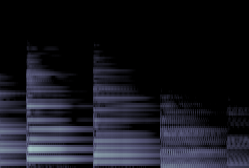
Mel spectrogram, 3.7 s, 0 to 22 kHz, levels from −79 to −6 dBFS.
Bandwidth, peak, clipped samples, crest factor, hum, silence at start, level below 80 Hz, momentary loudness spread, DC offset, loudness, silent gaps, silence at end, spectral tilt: 8.2 kHz; -20 dBFS; under 0.1%; 18 dB; none; 0 s; -56 dBFS; 22 LU; under 0.1%; -37 LUFS; none; 0 s; -6.5 dB/octave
